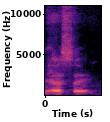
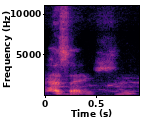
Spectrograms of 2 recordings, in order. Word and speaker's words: Hesse: It was written by Hermann Hesse, and by the way, please allow me this pronunciation of his last name. I've heard some people say Hess, but my whole life I've always said Hesse.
